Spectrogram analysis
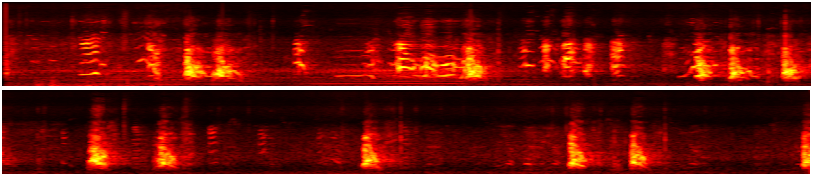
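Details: Domestic dog barking to challenge another dog seen near the house: rapid overlapping bursts of barks for the first five seconds, then sharp single barks every one to two seconds, with a faint human voice underneath.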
